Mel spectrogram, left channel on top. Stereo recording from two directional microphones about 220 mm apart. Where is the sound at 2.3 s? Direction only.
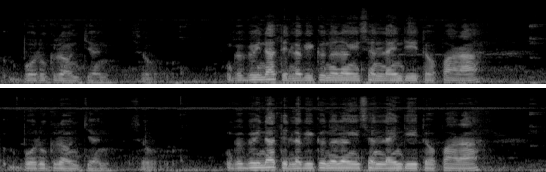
35° right (ahead or behind).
